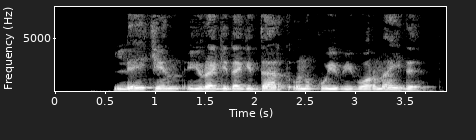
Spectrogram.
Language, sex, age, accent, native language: Uzbek, male, 18-24, Jizzax, Uzbek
